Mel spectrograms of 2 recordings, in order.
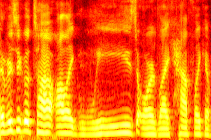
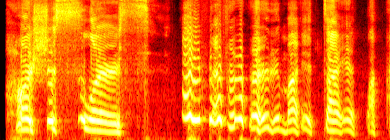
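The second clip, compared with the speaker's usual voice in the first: laughing; 7 semitones higher, 4 dB louder than usual. Real, not acted. Laughing while recounting.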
